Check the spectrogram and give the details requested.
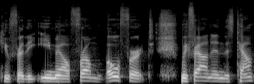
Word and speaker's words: Beaufort: And hi out there, thank you for the email from Beaufort. We found in this town called Beaufort, if I'm pronouncing it right. Beaufort. I think North Carolina is Beaufort, and it's Beaufort in South Carolina.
